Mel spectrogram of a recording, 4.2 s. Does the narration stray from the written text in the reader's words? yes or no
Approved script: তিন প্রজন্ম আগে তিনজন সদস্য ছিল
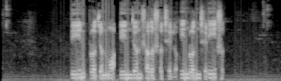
yes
